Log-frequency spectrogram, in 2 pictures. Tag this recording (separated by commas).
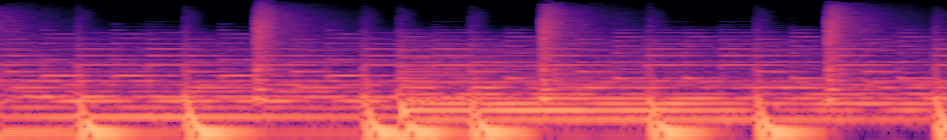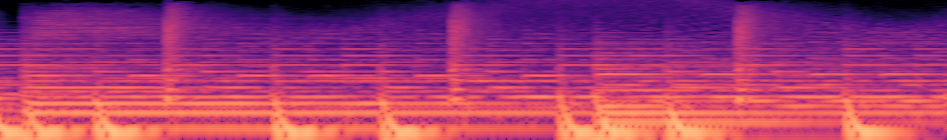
Music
